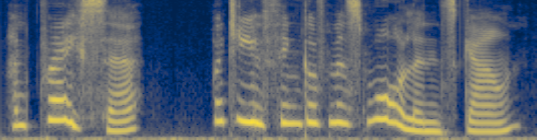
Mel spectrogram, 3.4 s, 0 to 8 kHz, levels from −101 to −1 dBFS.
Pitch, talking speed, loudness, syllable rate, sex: 315 Hz, 195 wpm, -15 LUFS, 4.4 syllables/s, female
